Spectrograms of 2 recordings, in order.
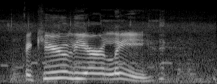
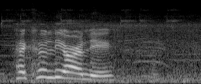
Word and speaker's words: peculiarly: Peculiarly. Okay, that's the right number of syllables, but where's the main stress? Peculiarly. Q, the second syllable. Peculiarly. Peculiarly.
